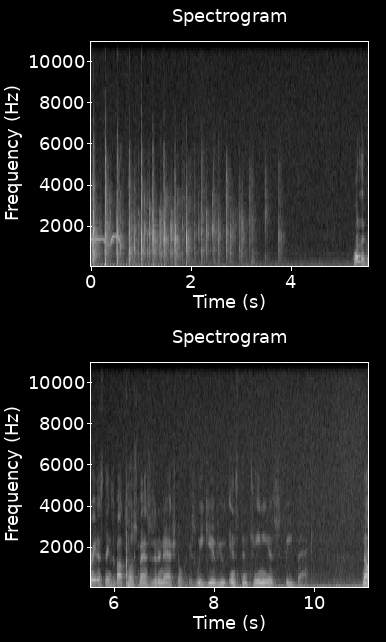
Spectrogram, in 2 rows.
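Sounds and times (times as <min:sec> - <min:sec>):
audience clapping: 0:00.0 - 0:04.0.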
